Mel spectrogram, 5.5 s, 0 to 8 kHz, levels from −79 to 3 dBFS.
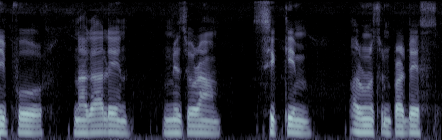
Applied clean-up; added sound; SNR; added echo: neural mask model Resemble Enhance denoiser.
